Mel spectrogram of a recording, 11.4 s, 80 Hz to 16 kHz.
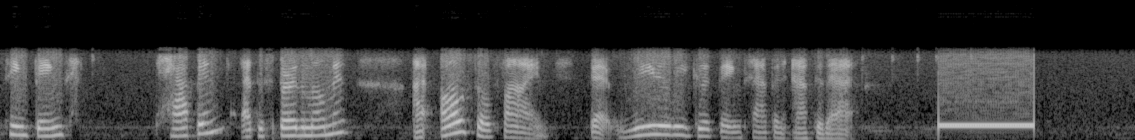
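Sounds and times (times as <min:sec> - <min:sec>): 
speech: 0:00.1 - 0:00.8, 0:01.7 - 0:08.7
telephone ringing with a steady electronic tone: 0:09.4 - 0:10.4.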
